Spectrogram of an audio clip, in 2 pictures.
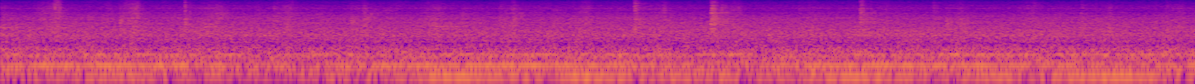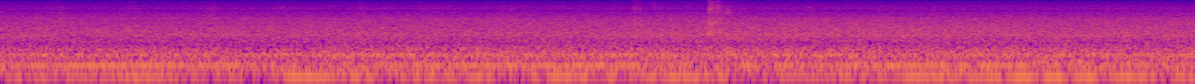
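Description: Footsteps walk away on concrete and fade.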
